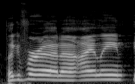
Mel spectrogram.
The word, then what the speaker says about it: Aileen: Her name is A-I-L. I'll spell it first and you pronounce it. A-I-L-E-E-N. – Isn't that Eileen? Aileen? – Aileen. – Aileen? – Not Eileen.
